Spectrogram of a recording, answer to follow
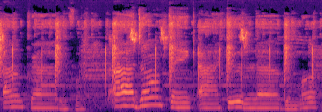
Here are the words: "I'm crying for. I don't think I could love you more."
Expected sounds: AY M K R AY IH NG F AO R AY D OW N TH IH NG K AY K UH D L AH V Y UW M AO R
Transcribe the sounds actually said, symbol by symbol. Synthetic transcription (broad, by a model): AY M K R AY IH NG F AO L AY D OW N TH IH NG K AY K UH D L AH V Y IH M AO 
